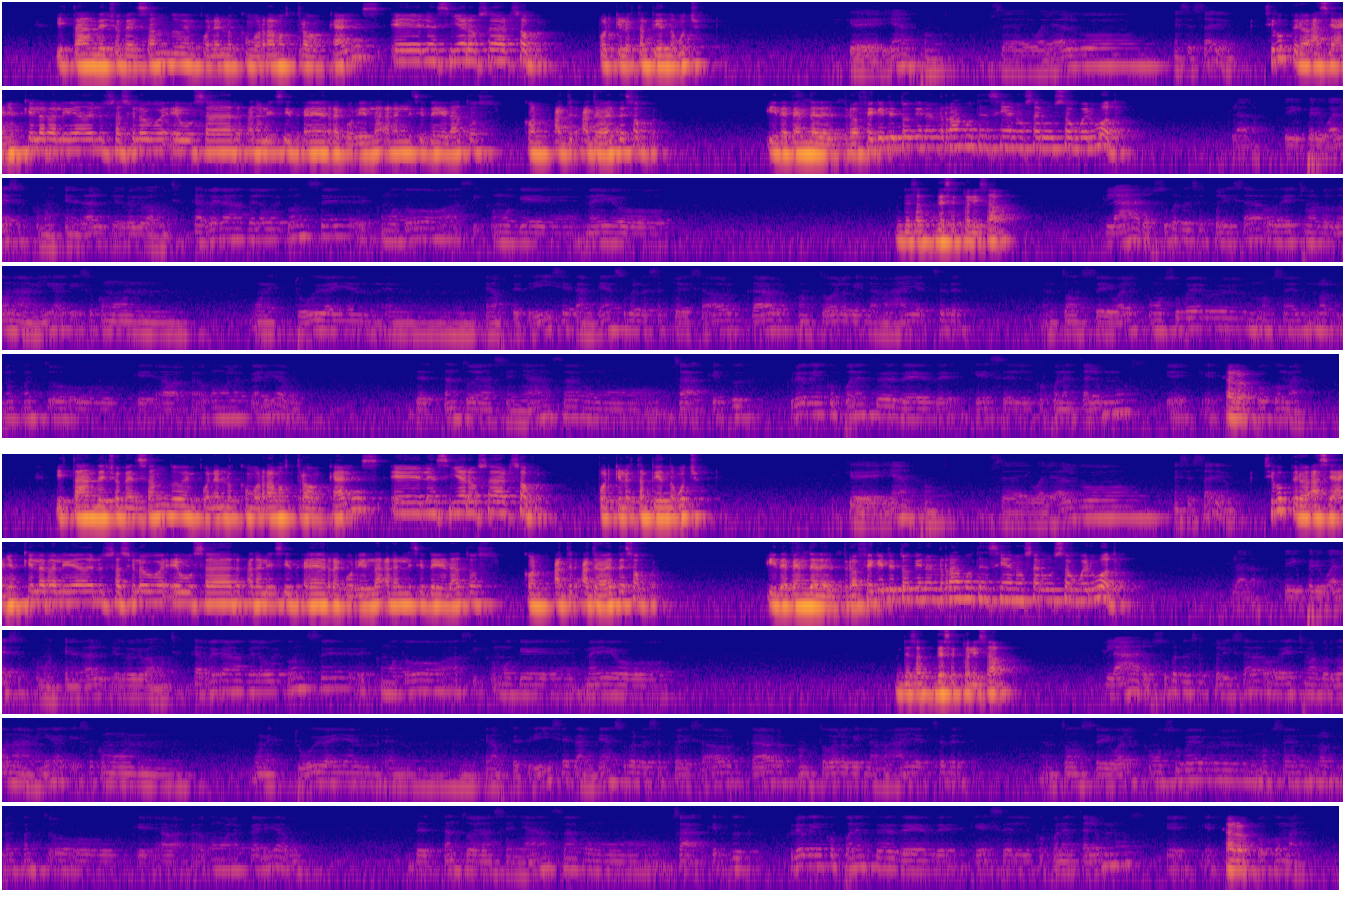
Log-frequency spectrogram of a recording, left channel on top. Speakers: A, on the right; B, on the right.
A: Y estaban de hecho pensando en ponerlos como ramos troncales el enseñar a usar software, porque lo están pidiendo mucho.
B: Es que deberían, pues. O sea, igual es algo necesario.
A: Sí, pues, pero hace años que la realidad del sociólogo es usar análisis, eh, recurrir al análisis de datos con, a, tra- a través de software. Y depende
B: Sí, pues,
A: del
B: pero
A: profe que te toque en el ramo, te enseñan a usar un software u otro.
B: claro. Pe- Pero igual eso es como en general, yo creo que para muchas carreras de la U de Conce es como todo así como que medio...
A: Desa- desactualizado.
B: em, Claro, súper desactualizado. De hecho, me acordé de una amiga que hizo como un, un estudio ahí en, en, en obstetricia y también súper desactualizado los cabros con todo lo que es la malla, etcétera. Entonces, igual es como súper, eh, no sé, no lo encuentro que ha bajado como la calidad, po, del, tanto de la enseñanza como, o sea, creo, que creo que hay un componente de, de- que es el componente alumnos que, que está
A: Claro,
B: un poco mal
